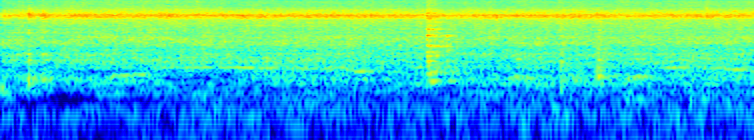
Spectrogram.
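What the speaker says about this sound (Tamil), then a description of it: "சாதம் பொங்கி வருது சிம்மு வச் சிம்மில் வச்சு" Rice boiling in a pot on a low simmer bubbles and hisses continuously, a soft steady simmer with faint clinks, close and without talk.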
